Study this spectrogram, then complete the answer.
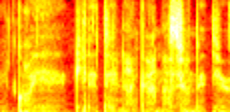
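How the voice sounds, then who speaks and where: Someone whispers at a fairly slow pace. Music plays in the background. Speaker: ASMR creator. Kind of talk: ASMR book reading. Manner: whispered.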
